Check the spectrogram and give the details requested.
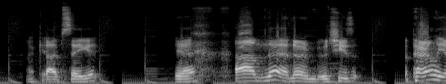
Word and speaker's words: Bavsargra: Bavsargra. Okay. Bavsargra. Yeah. No, but she's apparently everyone's new favorite girl. Really? Or is it the I don't know. Actually, is it Mirai that's the popular one, or Bavsargra?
